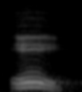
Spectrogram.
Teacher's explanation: हर्षऊ, दुर्गऊ का उच्चारण ओष्ठ से होता है, और ए और ऐ का उच्चारण कहाँ से होता है, कंठ और तालु दोनों से होता है। ए कंठ से भी और तालु से भी, ठीक है, जीभ ऊपर भी टच होता है। ए यहाँ से आवाज आता है और क्या हो रहा है, तालु से भी गूंज की आवाज निकलता है जब हम इसको बोलते हैं।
